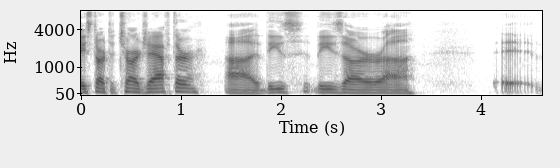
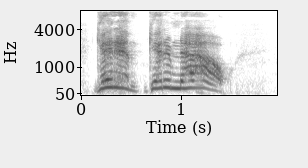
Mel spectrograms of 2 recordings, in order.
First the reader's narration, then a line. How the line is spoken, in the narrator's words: And he's yelling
